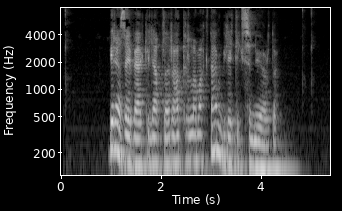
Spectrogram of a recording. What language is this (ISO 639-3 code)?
tur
